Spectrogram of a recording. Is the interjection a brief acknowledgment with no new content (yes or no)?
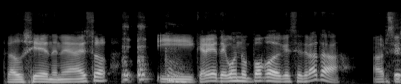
no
